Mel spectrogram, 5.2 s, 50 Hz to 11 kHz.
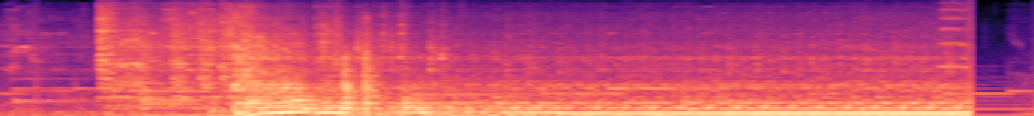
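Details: Dodge Charger/Challenger engine cranks and fires with a brief squeak from the active exhaust valve as it starts, then settles to idle. The fix is lubricating the valve with WD-40 Specialist dry lube with PTFE.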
